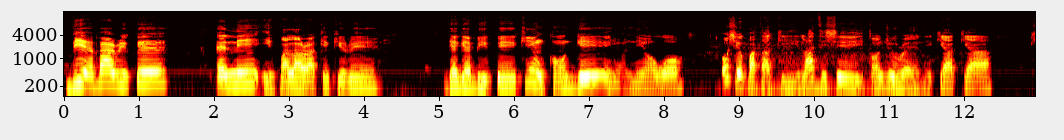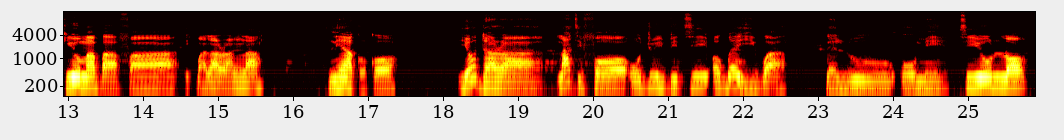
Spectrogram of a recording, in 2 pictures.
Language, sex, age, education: Yoruba, male, 46-60, tertiary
